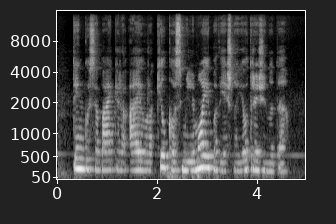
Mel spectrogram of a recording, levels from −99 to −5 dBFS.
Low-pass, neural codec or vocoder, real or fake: 14.4 kHz; none; real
